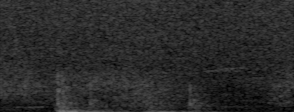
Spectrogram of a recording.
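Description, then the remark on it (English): A few soft, muffled knocks, low and dull like knuckles on wood, spaced unevenly over a second or so against a quiet background with no one talking. “Knocking.”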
